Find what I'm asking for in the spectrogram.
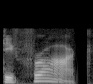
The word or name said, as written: defrock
